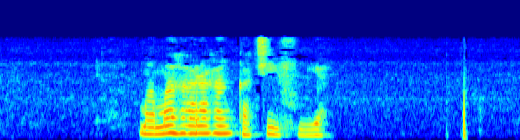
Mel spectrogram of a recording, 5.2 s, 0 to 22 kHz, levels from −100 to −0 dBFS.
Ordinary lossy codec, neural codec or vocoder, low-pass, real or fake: MP3, 32 kbps; vocoder, 22.05 kHz, 80 mel bands, Vocos; 7.2 kHz; fake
